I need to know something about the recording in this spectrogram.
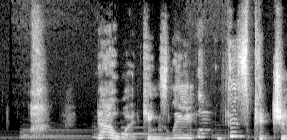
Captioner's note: sighs in frustration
